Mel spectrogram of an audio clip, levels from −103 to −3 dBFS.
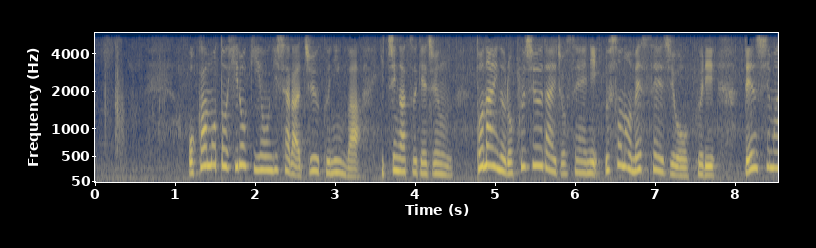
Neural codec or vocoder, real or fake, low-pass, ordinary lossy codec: none; real; 5.4 kHz; none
